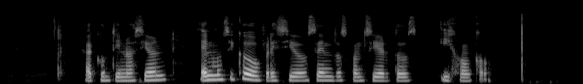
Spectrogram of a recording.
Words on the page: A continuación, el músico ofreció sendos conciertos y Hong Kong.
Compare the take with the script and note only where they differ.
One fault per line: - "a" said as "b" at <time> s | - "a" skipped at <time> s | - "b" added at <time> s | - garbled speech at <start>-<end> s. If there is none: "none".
none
